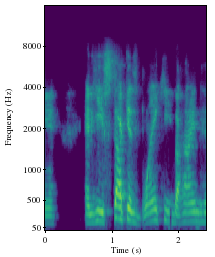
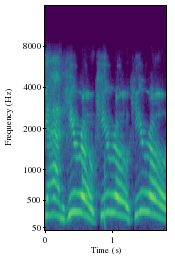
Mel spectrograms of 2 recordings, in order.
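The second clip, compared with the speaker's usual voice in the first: put-on toddler voice, much higher, slower; 10 semitones higher than usual. Father retelling what his son said getting in the car; 2.5-year-old's little voice. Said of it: "in his like little 2.5-year-old voice".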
